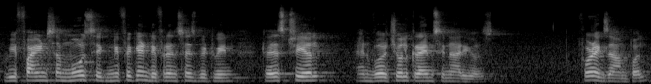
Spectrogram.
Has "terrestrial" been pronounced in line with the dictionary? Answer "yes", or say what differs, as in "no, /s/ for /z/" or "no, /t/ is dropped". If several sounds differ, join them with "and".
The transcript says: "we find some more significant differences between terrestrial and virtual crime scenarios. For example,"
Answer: yes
